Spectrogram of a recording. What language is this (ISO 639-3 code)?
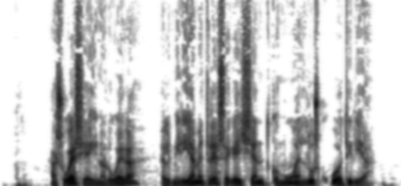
cat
